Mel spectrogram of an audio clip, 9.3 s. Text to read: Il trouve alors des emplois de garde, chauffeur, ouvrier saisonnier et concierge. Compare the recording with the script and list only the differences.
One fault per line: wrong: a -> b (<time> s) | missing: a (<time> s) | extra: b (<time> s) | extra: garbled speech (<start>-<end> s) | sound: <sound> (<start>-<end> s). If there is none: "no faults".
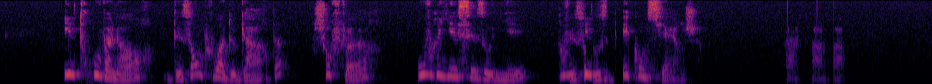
extra: garbled speech (5.6-6.2 s)
sound: laugh (7.8-8.5 s)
